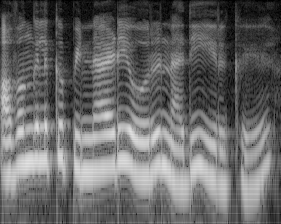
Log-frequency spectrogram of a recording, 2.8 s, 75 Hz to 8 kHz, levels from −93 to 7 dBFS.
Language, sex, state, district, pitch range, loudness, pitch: Tamil, female, Tamil Nadu, Nilgiris, 205-255 Hz, -15 LUFS, 235 Hz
